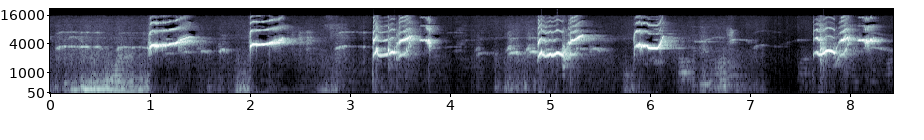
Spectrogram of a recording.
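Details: Oriental magpie-robin singing, played to coax magpie-robins into full song: a low murmur at the start, then repeated bursts of high, sweet whistles mixed with rapid, scratchy warbles, separated by short pauses.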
